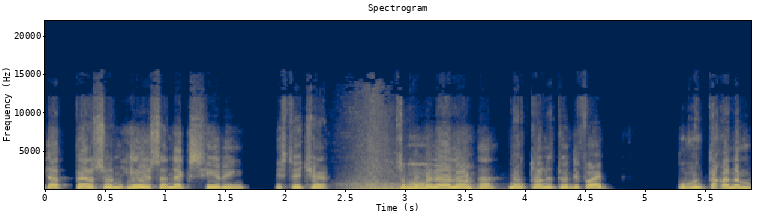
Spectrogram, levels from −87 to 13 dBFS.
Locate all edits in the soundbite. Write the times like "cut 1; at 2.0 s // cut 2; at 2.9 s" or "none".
cut 1; at 2.9 s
